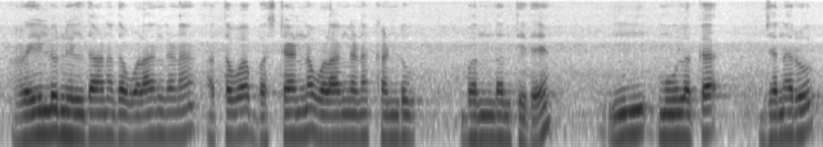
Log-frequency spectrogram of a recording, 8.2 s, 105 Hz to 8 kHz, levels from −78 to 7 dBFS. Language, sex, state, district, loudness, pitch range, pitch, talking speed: Kannada, male, Karnataka, Dharwad, -15 LUFS, 135-150 Hz, 140 Hz, 100 wpm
